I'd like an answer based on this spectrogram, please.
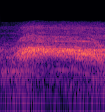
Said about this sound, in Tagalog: Contest to. Yung pinakamalakas na na sigaw.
